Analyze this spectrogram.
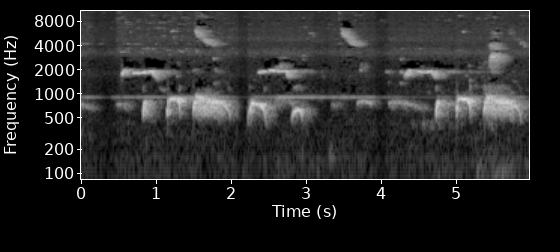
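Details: Female spotted dove cooing to get males singing: repeated phrases of short low coos leading into a long, swelling note, three phrases in all, with thin whistled notes and quick high chirps from other birds.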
